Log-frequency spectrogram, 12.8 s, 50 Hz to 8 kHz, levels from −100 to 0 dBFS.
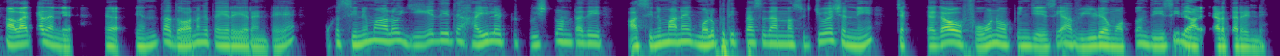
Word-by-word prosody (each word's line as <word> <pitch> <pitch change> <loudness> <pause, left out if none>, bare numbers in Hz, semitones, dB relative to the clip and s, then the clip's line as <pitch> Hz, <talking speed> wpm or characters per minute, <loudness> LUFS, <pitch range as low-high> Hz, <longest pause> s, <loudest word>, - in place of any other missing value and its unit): అలా 155 +3 +9
కాదండి. 145 - +2 0.4
ఎ - - +1 0.3
ఎంత 150 +8 -5 0.2
దారుణంగా 175 +1 +1
తయారయ్యారంటే, 115 -6 -1 0.5
ఒక 175 - -8
సినిమాలో 195 +6 +1 0.3
ఏదైతే 190 +2 -2
హైలైట్ 180 +4 0
ట్విస్ట్ 150 +4 -4
ఉంటది, 165 -2 -1 0.4
ఆ - - +6
సినిమానే 180 +7 +3
మలుపు 160 +4 +2
తిప్పేస్తదన్న 170 -3 -1
సిచ్యువేషన్‌ని, 160 -3 0 0.3
చక్కగా 135 +4 +2
ఒక 160 - 0
ఫోన్ 135 +8 +1
ఓపెన్ 135 -2 -4
జేసి 115 +2 -1
ఆ - - +1
వీడియో 130 +3 +3
మొత్తం 160 +8 -5
తీసి 125 +5 -1
ఇలా 140 -6 +5 0.2
ఎడతారండి. 115 -4 0
155 Hz, 130 wpm, -26 LUFS, 130-180 Hz, 0.5 s, అలా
